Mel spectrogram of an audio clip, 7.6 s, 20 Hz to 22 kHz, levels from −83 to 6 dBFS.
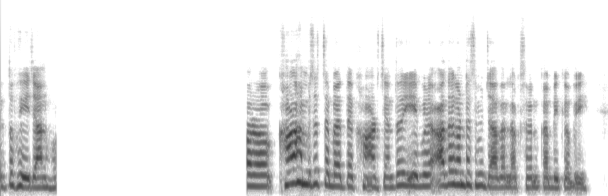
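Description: A speech recording with an audio dropout to silence: just after "तोह वे ज्यांदु", the sound cuts off abruptly from 0.70 s to 3.08 s, about 2.38 s lost. Unlike a natural pause or gating, no room tone survives, which points to a likely input disconnection or mute.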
